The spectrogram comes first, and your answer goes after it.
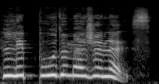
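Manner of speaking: high, loud hysterical wail; crying out. A narrator's reading. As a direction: protest frantically at the top of the voice. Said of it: "s'écria mistress Micawber en se débattant".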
